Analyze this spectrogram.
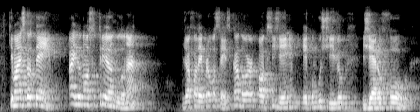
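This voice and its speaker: Against audible room echo, a man with a high pitch and lively intonation speaks at a fairly slow pace. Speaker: teacher. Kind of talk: online lecture.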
